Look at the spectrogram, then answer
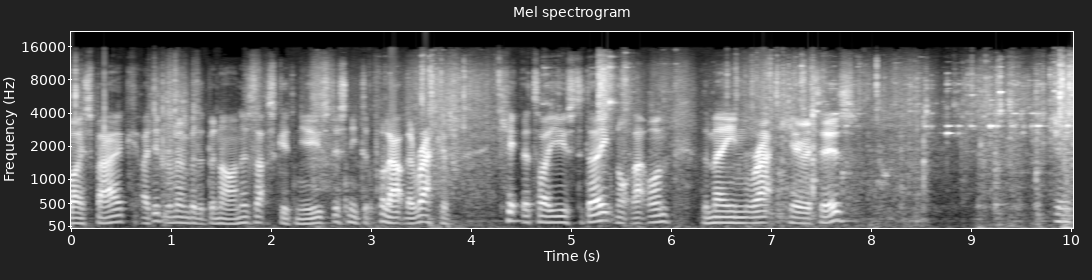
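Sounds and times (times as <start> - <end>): metal carabiners jingling: 6.6 - 10.0.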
